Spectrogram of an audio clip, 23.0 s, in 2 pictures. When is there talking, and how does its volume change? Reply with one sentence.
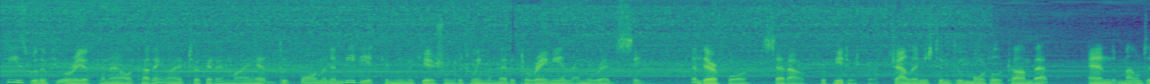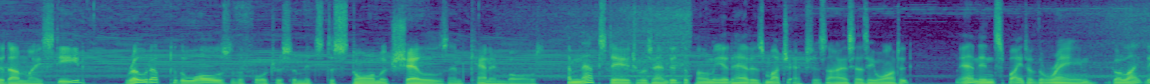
The talking can be heard from 0.0 to 22.9 s, at a steady volume.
